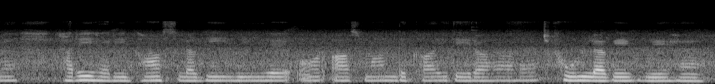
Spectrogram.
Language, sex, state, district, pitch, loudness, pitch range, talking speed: Hindi, female, Bihar, Gaya, 180 Hz, -19 LUFS, 175-180 Hz, 125 wpm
